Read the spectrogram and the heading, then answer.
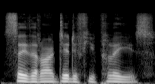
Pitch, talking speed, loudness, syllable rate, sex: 125 Hz, 270 wpm, -17 LUFS, 5.5 syllables/s, male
